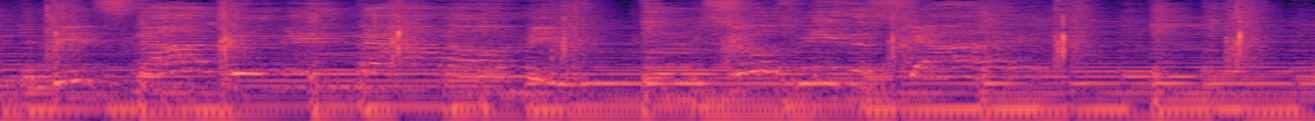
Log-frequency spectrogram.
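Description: Acoustic guitar strummed in a steady rhythm, with a voice carrying a melody over it.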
